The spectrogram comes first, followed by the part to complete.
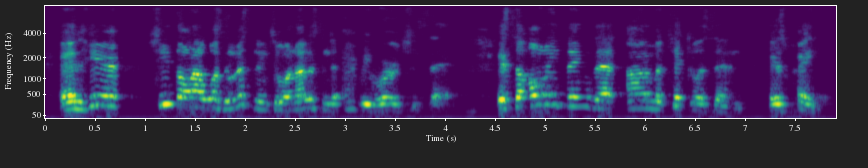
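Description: A man with an American accent speaks in a high pitch at a fairly quick pace. His intonation is lively and his loudness swings widely. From New York City, Harlem. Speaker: retired basketball player. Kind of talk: interview storytelling. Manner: halting.

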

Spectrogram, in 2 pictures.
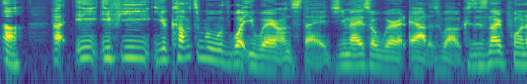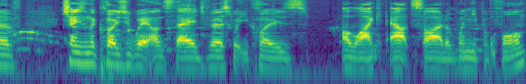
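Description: With an Australian accent, a man speaks at a fairly quick pace and medium pitch, his pitch swinging very widely against noticeable background noise. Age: young. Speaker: podcast host. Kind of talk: casual interview.

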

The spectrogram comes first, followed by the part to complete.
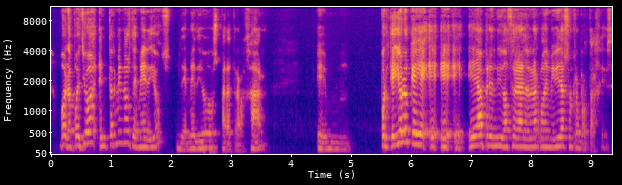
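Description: Using an ordinary speaking voice, a woman talks at medium pitch and a moderate pace. Her intonation is lively. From northern Spain, near the French border. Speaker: investigative journalist. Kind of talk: interview.

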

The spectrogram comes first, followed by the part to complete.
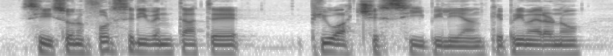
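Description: This man talks at a moderate pace. His pitch is fairly low. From Italy. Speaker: podcast host, Italian teacher. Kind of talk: casual interview for learners. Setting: recording at family home in Italy.

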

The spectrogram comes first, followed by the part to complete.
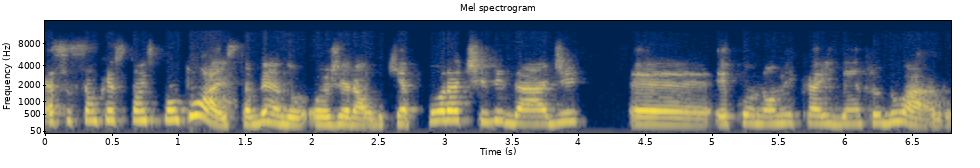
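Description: A woman uses an ordinary speaking voice, fairly high in pitch, with ordinary pitch variation. Her pace is fairly slow. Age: 30s. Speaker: lawyer. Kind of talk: interview.

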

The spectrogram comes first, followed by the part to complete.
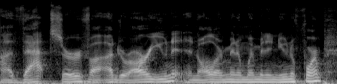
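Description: A man speaks at a fast pace, his fairly low voice held to a fairly even intonation.

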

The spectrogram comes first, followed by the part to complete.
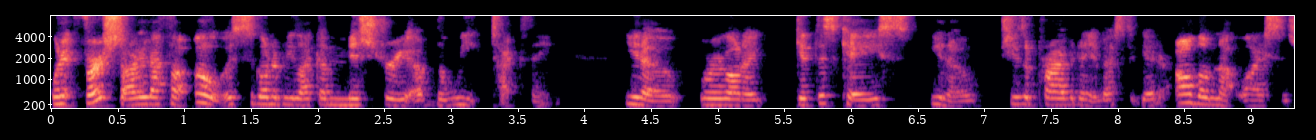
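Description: A woman with a normal speaking voice talks at a fairly quick pace. Her medium pitch shows ordinary variation. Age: 40s. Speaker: podcast co-host. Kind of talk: casual chat.

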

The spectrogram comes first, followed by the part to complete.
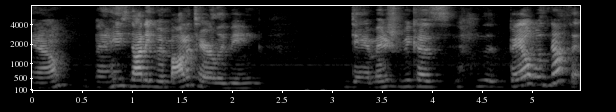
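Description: A woman with an American accent at medium pitch, ordinary pitch variation, big swings in loudness, moderate pace with long, frequent pauses, and noticeable background noise. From US South, Charlotte, North Carolina. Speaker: podcast co-host. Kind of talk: casual chat.

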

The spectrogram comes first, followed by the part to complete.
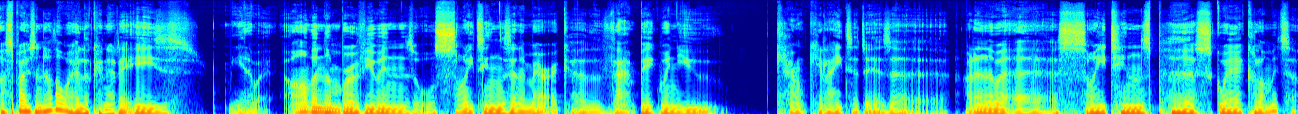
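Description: A British accent marks this man's speech, which has a medium pitch, a dark, mellow tone, fairly even intonation and a moderate pace. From UK. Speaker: podcast host. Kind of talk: unscripted solo podcast monologue. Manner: frequent repetitions and fillers.

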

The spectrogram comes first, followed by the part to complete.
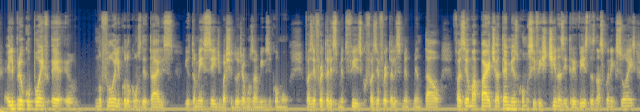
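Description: A man at a fairly quick pace, in a monotone, flat delivery. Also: medium pitch for a man. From Minas Gerais, Brazil. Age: 30s. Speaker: sports psychologist. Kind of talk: casual interview chat.

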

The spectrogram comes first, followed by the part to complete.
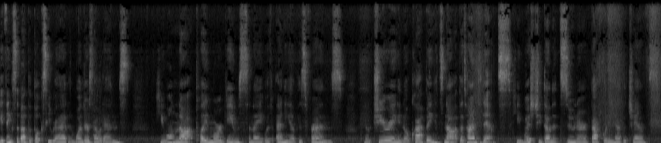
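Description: A woman's medium-pitched voice carries a warm, gentle tone, somewhat breathy, with ordinary pitch variation. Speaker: storytime reader. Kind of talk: bedtime story read aloud in rhyming verse. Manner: soft, warm, gentle and soothing, slow unhurried pacing; sing-song rhythm that leans into the rhymes.

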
